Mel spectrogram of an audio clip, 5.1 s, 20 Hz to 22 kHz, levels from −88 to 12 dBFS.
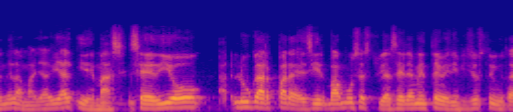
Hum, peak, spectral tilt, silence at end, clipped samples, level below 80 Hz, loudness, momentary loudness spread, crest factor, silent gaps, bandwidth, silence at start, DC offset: none; -2 dBFS; -6 dB/octave; 0 s; under 0.1%; -58 dBFS; -21 LUFS; 11 LU; 18 dB; none; 9.2 kHz; 0 s; under 0.1%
